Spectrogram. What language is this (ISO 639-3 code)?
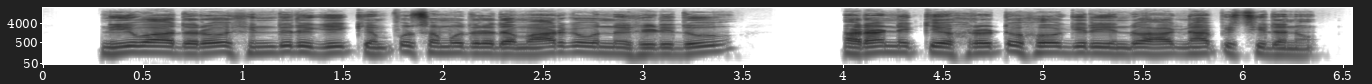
kan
